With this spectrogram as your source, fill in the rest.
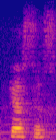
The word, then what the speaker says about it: Justice: It looks like Just, but I don't think that's how you pronounce it. Justice. No, it is Justice.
